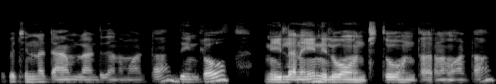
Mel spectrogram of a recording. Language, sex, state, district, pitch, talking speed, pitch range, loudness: Telugu, male, Telangana, Nalgonda, 115 Hz, 120 wpm, 110-120 Hz, -19 LUFS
